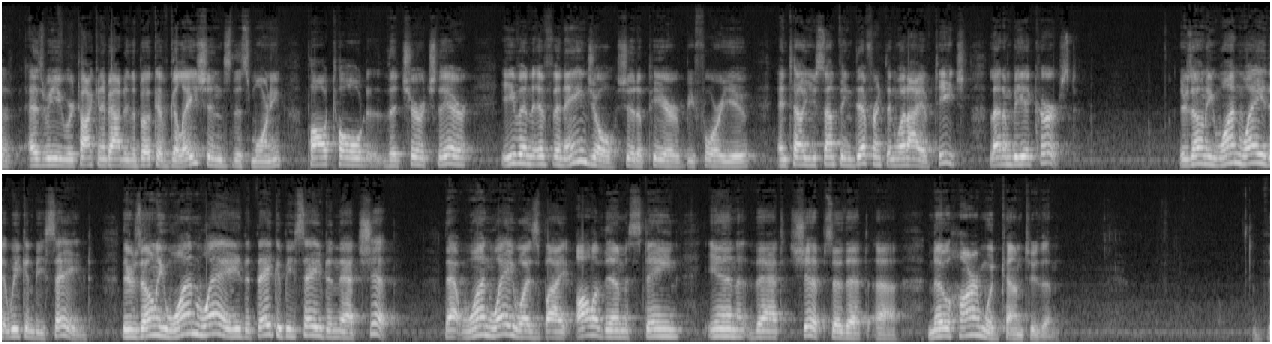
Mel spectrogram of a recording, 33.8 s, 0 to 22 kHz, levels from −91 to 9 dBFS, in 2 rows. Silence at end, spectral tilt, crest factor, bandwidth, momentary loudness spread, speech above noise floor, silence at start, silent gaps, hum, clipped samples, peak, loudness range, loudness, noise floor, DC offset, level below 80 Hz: 0 s; -6 dB/octave; 16 dB; 14.5 kHz; 10 LU; 33 dB; 0 s; none; none; under 0.1%; 0 dBFS; 4 LU; -15 LUFS; -47 dBFS; under 0.1%; -62 dBFS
